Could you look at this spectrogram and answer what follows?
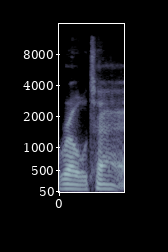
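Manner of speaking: soft, hushed, subtle library-quiet voice. Retelling a stranger's remark in a store: imitating a quiet library voice. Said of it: "the most subtle in his library voice".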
